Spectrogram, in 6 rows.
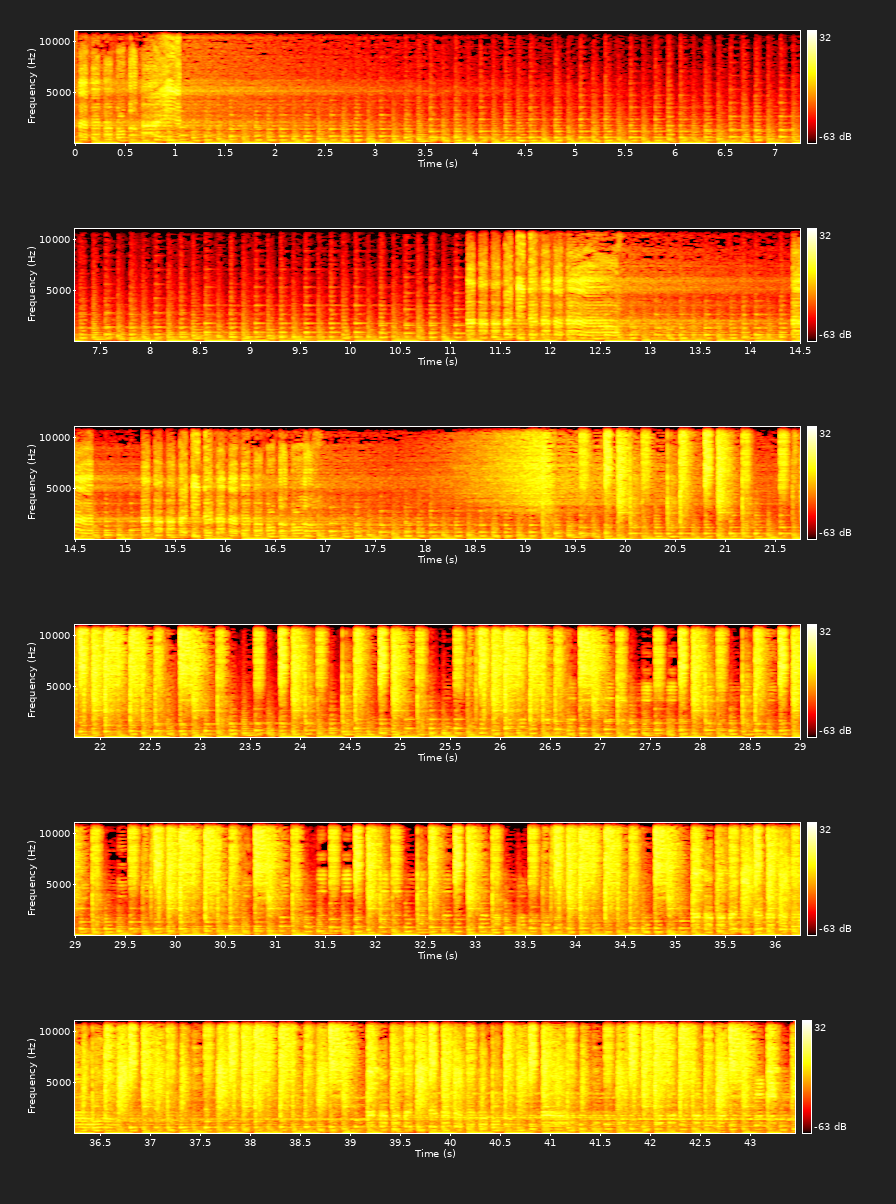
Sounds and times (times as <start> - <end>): Techno: 0.0 - 43.4.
